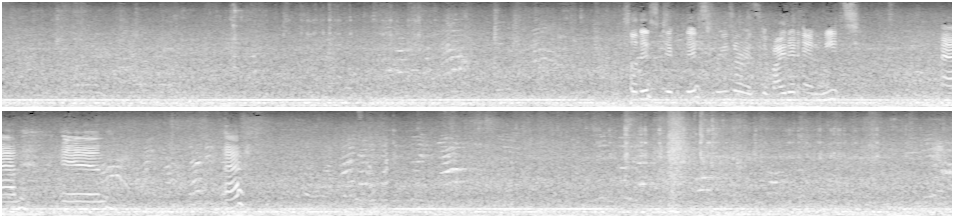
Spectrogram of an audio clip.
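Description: A shopping cart rolls over a smooth floor.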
